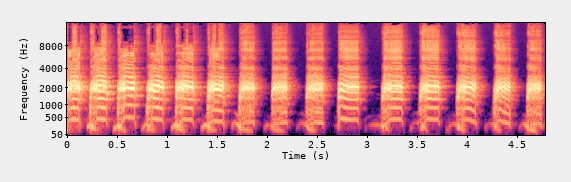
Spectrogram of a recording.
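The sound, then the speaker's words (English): A duck call blown as a comeback call, a more excited hail call used to bring circling ducks back: about thirteen loud, raspy quacks in quick, steady rhythm, each with a slight downward break in pitch, with no voices. “So hail call or comeback call may sound.”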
